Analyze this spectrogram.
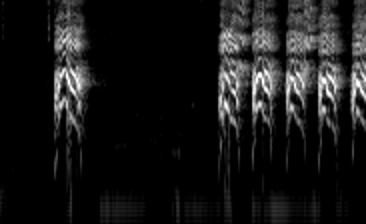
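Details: Lure call for trapping parakeets: a single rasping squawk, a pause of over a second, then five fast, loud squawks in a row.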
